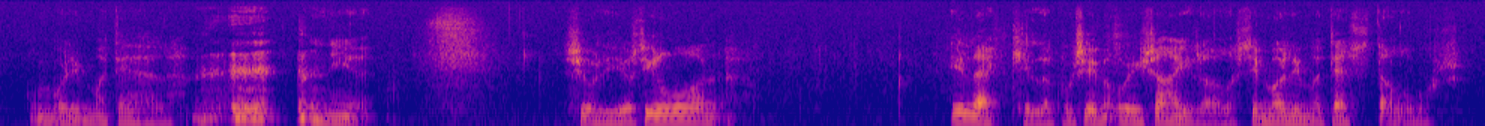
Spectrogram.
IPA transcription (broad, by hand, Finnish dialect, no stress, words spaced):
kum m olimːɑ tæːlæ niː sĕ oli jo silːoːn elækhelːæ kun̞ se oli sɑirɑːlɑs jɑ m olimːɑ tæs tɑloːs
